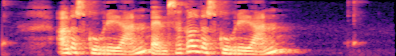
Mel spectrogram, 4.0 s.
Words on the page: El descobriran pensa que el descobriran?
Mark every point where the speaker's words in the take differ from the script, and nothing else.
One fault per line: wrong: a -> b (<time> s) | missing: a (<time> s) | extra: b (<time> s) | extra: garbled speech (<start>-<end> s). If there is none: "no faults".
no faults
